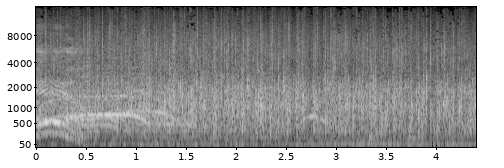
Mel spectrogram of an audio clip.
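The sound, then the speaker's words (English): A crowd at the Punchline claps steadily for the staff in a dense, continuous wash of applause, with a few whoops and cheers rising briefly at the start before the clapping carries on evenly. “Let's hear it for all the staff here at the Punchline.”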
